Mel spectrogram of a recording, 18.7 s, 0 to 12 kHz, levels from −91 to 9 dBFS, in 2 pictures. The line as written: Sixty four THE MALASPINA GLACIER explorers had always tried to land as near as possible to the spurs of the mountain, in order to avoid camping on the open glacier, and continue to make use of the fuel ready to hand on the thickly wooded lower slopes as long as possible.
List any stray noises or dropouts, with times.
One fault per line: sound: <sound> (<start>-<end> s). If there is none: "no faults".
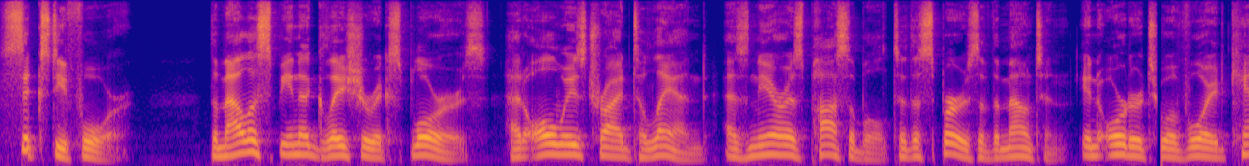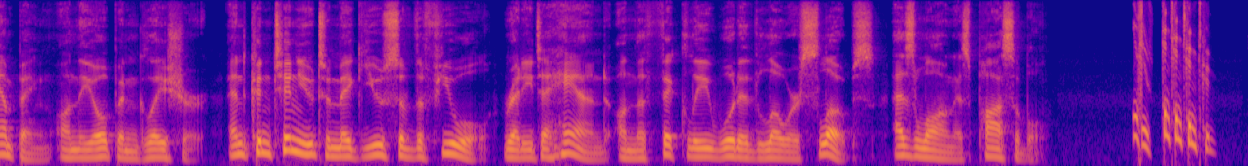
sound: dropout (8.7-8.7 s)
sound: chirp (17.9-18.5 s)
